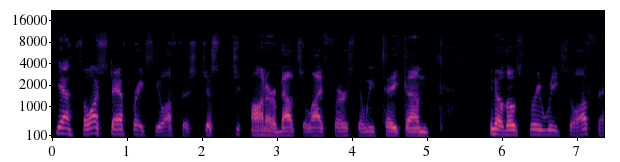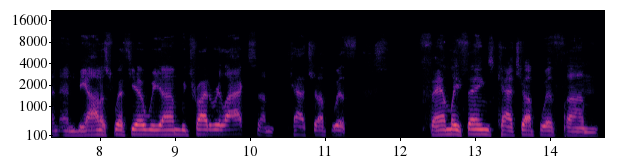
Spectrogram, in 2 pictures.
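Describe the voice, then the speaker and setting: Gravelly-voiced man, dry and measured. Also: mid-range voice, steady tone, no echo. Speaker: college football coach. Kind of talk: radio interview guest.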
